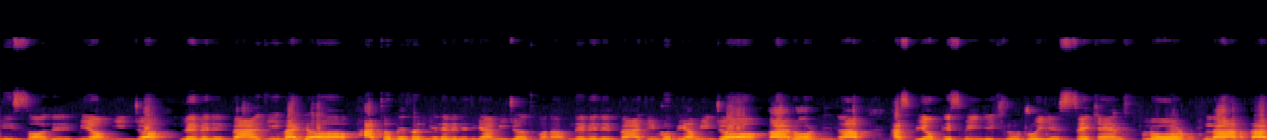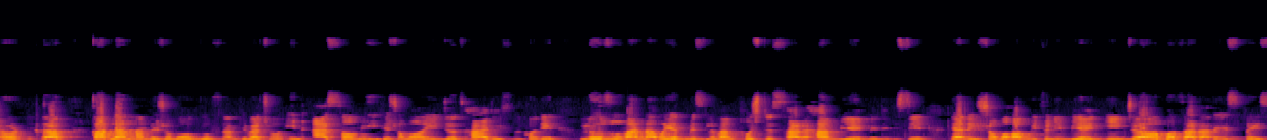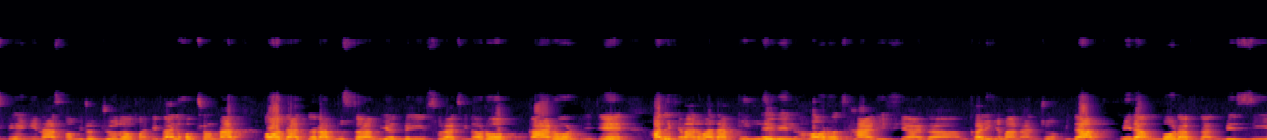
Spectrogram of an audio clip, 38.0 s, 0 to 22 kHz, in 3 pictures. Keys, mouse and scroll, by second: 0.1 click, 1.5 Escape, 4.0 click, 4.8 middle click, 5.4 Escape, 6.5 click, 8.1-12.8 typing, 12.9 Return, 14.4 click, 18.4 KP_0, 20.2-24.2 typing, 24.4 Return, 26.4 click, 29.0 middle click, 29.5-30.6 scroll down 1, 31.7 middle click, 32.4 click.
